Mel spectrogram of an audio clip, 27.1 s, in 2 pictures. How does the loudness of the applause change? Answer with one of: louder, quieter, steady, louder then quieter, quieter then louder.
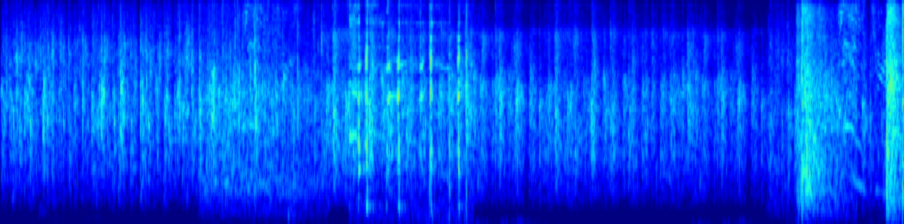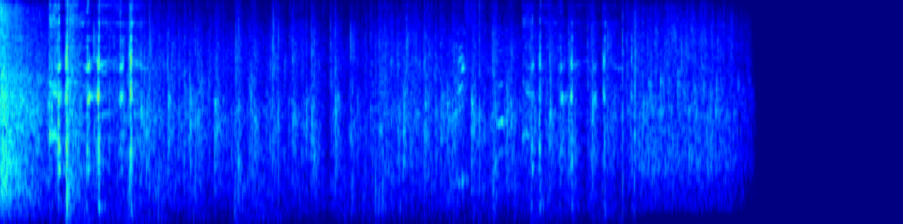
quieter.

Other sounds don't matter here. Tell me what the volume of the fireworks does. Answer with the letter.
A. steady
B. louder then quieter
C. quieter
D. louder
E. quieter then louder
C.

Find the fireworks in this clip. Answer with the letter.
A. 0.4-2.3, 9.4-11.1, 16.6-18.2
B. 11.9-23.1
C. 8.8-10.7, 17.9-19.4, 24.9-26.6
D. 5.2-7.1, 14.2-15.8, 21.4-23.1
B.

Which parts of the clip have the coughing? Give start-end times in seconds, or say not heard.
5.2-7.1, 14.2-15.8, 21.4-23.1.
